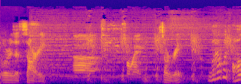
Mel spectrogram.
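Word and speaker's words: Sorey: Okay, and how do you pronounce Sori's name? Like that? Sori? Or is it Sari?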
